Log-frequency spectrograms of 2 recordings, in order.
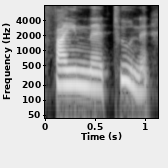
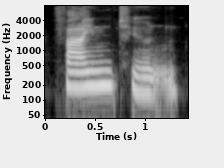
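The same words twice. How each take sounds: First: The final E sounds are pronounced. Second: The final E sounds are silent. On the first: The speaker calls it wrong. "so not fine tune" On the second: The speaker calls it right. "the E's at the end of both of that, fine and tune, is silent"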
